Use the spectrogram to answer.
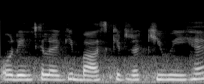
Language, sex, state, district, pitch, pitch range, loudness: Hindi, female, Uttar Pradesh, Shamli, 220 Hz, 215-230 Hz, -13 LUFS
